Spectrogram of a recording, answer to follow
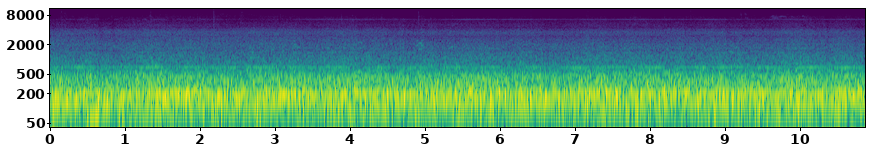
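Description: Steady cabin noise inside an Embraer E-175 in flight: the drone of its GE CF34 turbofan engines mixed with rushing airflow, with a faint steady tone running through it.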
